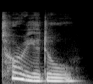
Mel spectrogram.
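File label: "toreador", British English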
